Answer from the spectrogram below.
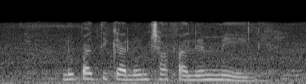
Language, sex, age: Tswana, female, 19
